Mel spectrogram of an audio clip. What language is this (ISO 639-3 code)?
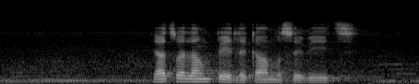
sot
